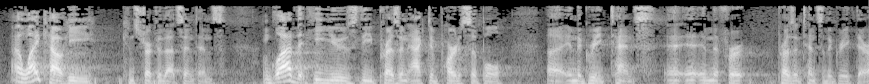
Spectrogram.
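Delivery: low, soft musing connoisseur; detached appreciation. Acted. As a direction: quietly play the scholar admiring a fine point. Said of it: "something to sit back and say".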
